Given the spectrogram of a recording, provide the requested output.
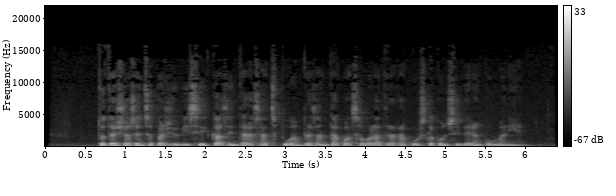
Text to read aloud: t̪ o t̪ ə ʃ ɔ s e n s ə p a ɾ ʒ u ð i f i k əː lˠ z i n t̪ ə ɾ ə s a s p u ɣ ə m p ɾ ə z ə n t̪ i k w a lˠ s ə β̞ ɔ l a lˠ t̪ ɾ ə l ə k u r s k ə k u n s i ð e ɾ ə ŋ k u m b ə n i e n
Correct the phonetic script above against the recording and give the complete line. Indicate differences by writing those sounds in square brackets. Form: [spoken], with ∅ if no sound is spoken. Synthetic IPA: t̪ o t̪ ə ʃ ɔ s e n s ə p [ə] ɾ ʒ u ð i [s] i k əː lˠ z i n t̪ ə ɾ ə s a [t͡s] p u ɣ ə m p ɾ ə z ə n t̪ [a] k w a lˠ s ə β̞ ɔ l a lˠ t̪ ɾ ə [r] ə k u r s k ə k u n s i ð e ɾ ə ŋ k u m b ə n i e n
